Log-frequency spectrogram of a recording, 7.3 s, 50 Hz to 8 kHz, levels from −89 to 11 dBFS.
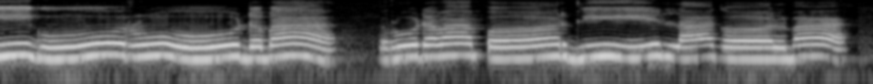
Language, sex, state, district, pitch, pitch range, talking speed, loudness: Bhojpuri, female, Uttar Pradesh, Deoria, 255 Hz, 230-270 Hz, 65 wpm, -11 LUFS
